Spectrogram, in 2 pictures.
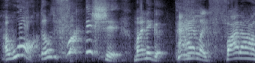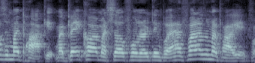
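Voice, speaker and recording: A man's voice: high-pitched, fast talker. A young man hosting a casual podcast, telling stories with lots of swearing and acted-out quotes. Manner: animated storytelling, heavy swearing, acts out quotes. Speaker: podcast host. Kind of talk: casual chat with an old friend.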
